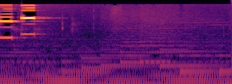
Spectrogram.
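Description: Two short, high electronic beeps in quick succession, the second higher, from the RemunityPRO infusion pump system as priming is started. Soft background music runs beneath.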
